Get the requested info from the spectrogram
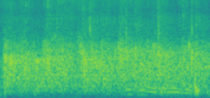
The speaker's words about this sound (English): Can you clap for him?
